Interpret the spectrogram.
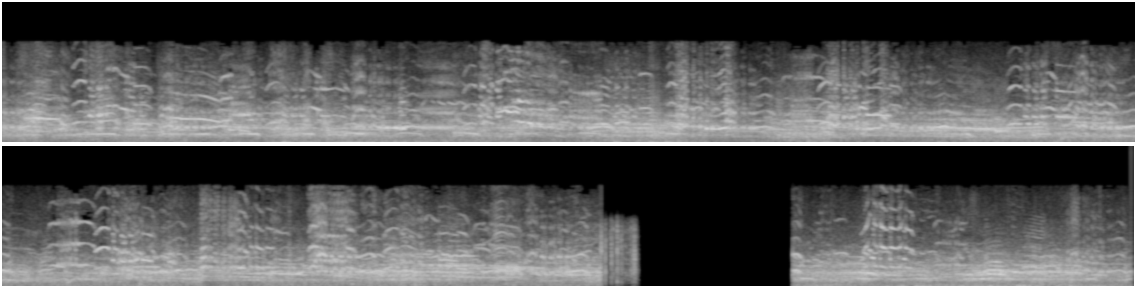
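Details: Mixed gull flock of herring, black-backed, common, black-headed, Caspian and yellow-legged gulls feeding on Fanoe Beach, Denmark, with terns; relentless high squealing and squawking din, interrupted once by a brief silence near the end.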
